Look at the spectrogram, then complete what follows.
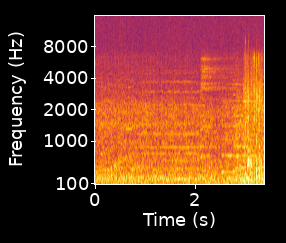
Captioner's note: pensive orchestra music; cracking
